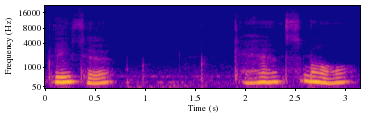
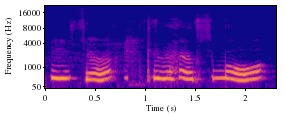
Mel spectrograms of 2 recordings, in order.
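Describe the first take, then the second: First: High pleading orphan plea, paws out; Oliver Twist begging. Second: Very high pleading orphan voice; Oliver Twist begging. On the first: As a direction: beg like a hungry orphan. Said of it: "kinda look like Oliver". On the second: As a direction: beg like a small orphan boy. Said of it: "Like Oliver". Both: Retold or imitated.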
